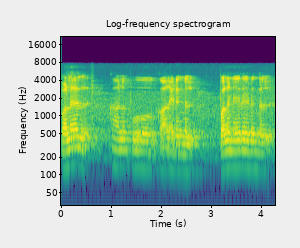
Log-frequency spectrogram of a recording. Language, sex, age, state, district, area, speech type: Tamil, male, 45-60, Tamil Nadu, Namakkal, rural, spontaneous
